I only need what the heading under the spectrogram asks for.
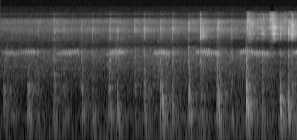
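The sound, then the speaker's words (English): Steady clip-clop of hooves from a horse walking with a body tied across its saddle, led on foot by a man. Many even hoofbeats fall in a plodding rhythm, fairly faint, with no voices. “It's not a pack horse. There's a body tied across the saddle, and that's Andy leading it.”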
